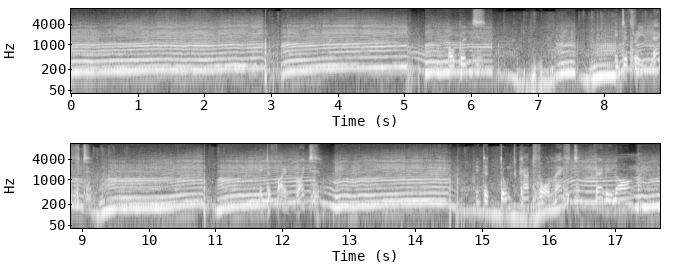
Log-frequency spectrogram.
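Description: Gravel sprays and crunches under sliding tyres.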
